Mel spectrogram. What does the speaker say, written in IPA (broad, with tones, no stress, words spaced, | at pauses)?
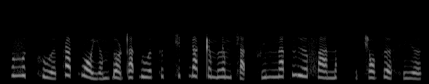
və˦˥k̚hu˨˩˦ə̯ka˦˥k̚ vɔ˨˩jə˧m ɗɔ˨˩˦ʈa˦˥t̚wu˧˥ə̯ kə˦˥k̚cə˦˥k̚ ja˦˥k̚ʈə˧˥mlə˧mca˨˩t̚ fi˧mna˦˥t̚ŋɨ˧ə̯ fa˧n | cɔ˨˩˦kəː˨˩˨ hi˨˩ə̯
